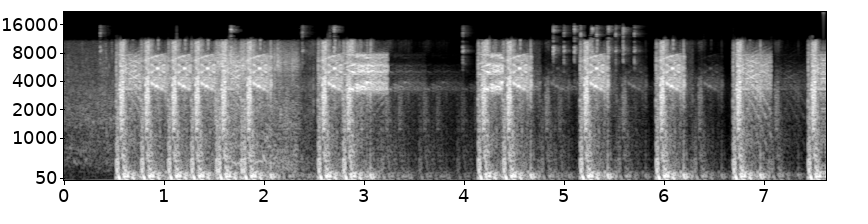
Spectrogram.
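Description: Loud, close gunfire in Half-Life 1: rapid bursts of shots in quick succession, with short pauses between volleys and no talking over them.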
